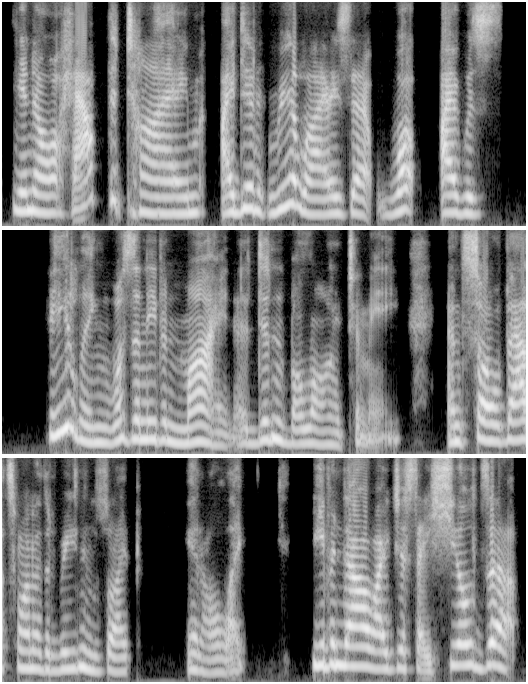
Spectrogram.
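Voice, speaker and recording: Earnest woman medium, higher voice. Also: dry recording. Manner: earnest, reflective, with frequent fillers and restarts. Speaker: guest psychic medium. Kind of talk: conversational interview.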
